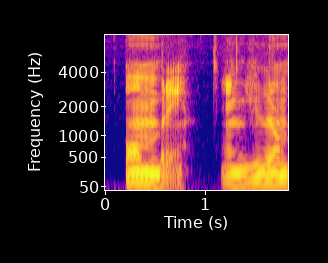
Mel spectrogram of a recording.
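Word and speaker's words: hombre: the I so okay the H is silent in Spanish okay so you don't pronounce this as in om you pronounce ombre and you don't pronounce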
